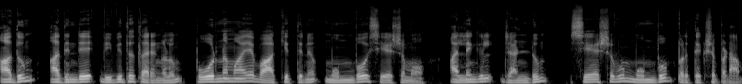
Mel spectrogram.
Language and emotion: Malayalam, neutral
